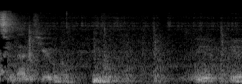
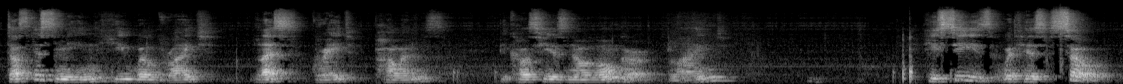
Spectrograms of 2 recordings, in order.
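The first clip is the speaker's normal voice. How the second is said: deliberate recital with lifted line openings; poetry reading; 5 semitones higher, 8 dB louder, slower than usual. Acted. Poet reads of a blind poet cured, poetry reading. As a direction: read it out to the room, spacing every phrase. Reads own poem aloud.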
